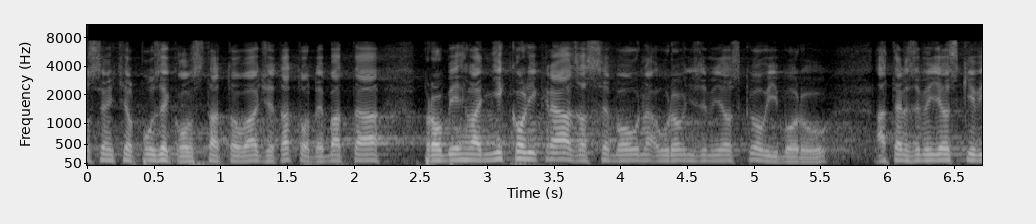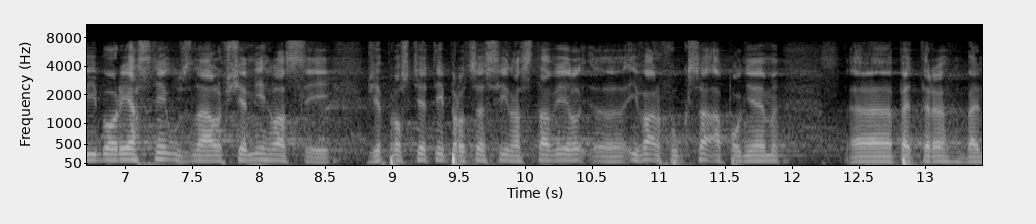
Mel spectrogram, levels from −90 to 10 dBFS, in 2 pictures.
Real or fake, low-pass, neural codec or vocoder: real; 7.2 kHz; none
